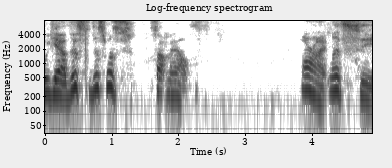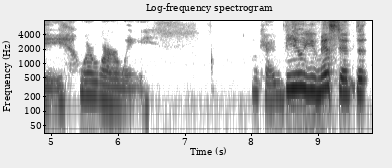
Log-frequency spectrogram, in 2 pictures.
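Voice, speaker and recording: Brief: woman, live-stream host, rambling chatty delivery, slightly high pitch, dry close mic. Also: a little mellow, dry recording. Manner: rambling, chatty, many restarts. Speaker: livestream host coloring. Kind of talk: casual live-stream chat with viewers.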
